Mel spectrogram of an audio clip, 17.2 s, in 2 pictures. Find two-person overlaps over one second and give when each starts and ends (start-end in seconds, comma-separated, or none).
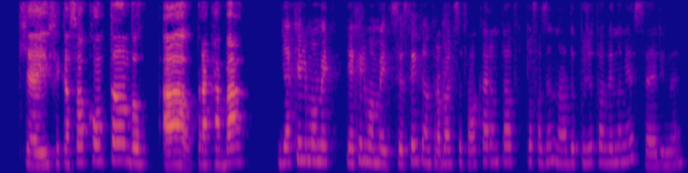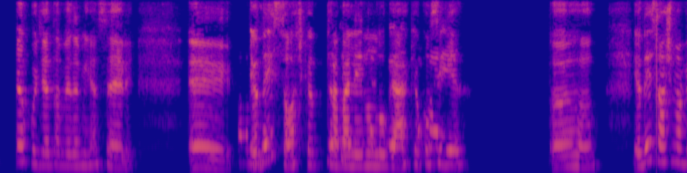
11.5-14.4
